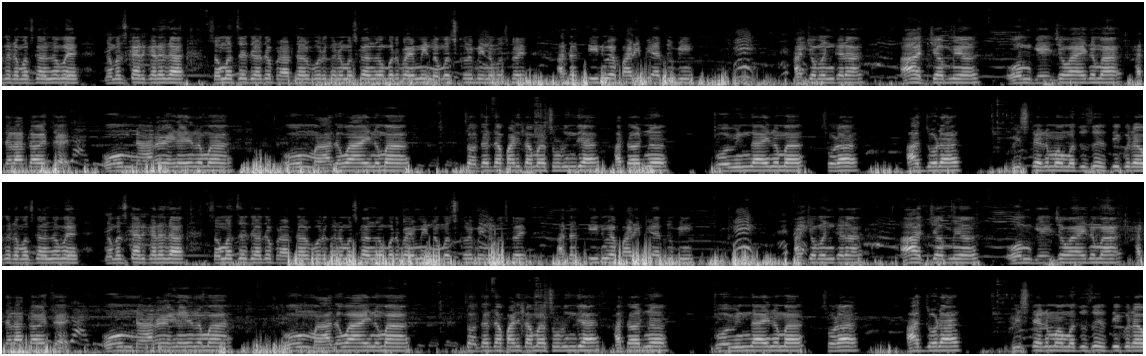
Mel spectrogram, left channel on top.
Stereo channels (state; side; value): normal; both; correlation 0.59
